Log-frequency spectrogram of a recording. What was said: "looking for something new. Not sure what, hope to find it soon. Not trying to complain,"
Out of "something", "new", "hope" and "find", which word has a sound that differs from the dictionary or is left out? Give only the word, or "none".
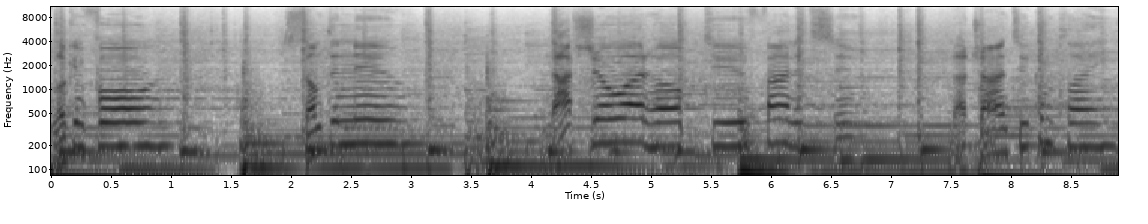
none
